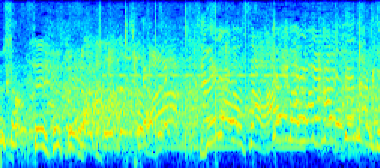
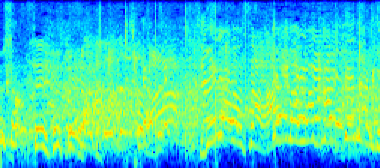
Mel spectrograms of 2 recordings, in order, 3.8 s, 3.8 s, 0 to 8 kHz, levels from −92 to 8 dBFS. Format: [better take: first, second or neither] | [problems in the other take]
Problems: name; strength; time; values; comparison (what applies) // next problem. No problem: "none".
second | background sound (Keyboard (musical)); 14 dB below the speech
